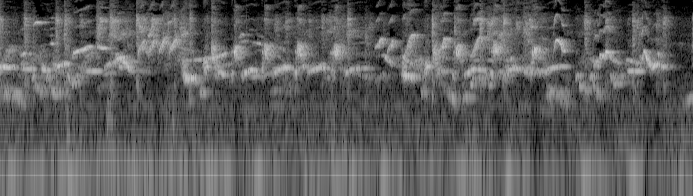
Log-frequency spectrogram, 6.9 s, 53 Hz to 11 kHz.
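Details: Caged White-rumped shama from the Pining forest of Aceh's Leuser mountains, wild-caught in 2012 and held for breeding since 2017, pouring out a dense, continuous song of quick chirps, whistled slurs and trills.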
